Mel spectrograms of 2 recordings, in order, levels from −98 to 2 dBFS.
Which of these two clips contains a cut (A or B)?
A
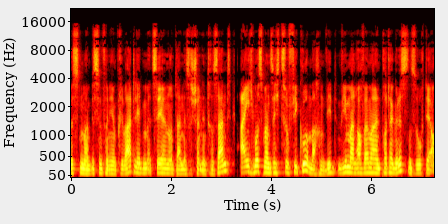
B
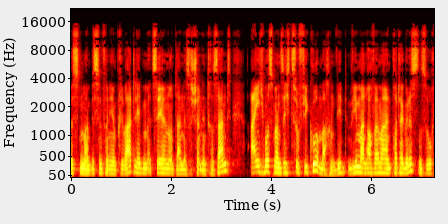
A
